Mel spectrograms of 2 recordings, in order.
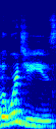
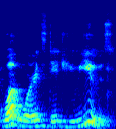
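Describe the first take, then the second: First: It is said fast with sounds dropped. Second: It is said slowly with every sound.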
